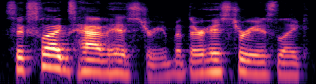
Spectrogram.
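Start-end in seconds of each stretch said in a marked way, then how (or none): none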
